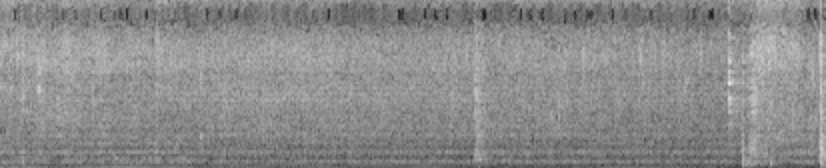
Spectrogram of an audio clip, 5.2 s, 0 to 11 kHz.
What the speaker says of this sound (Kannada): ಮಸಾಲೆನ 1-2 ನಿಮಿಷ ಫ್ರೈ ಮಾಡ್ಕೊಳ್ಳೋಣ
